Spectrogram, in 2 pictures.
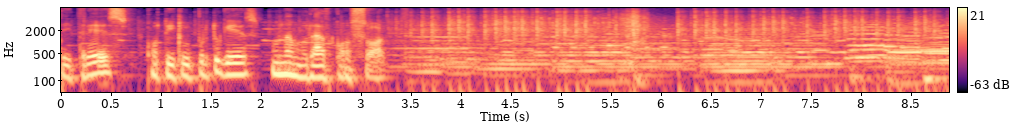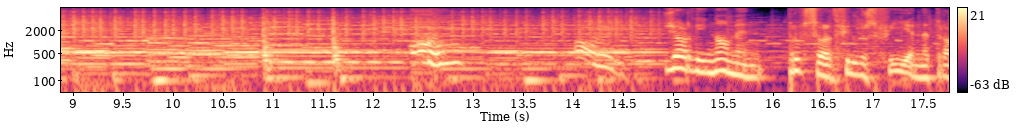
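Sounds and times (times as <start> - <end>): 
speech: 0.0 - 3.8, 15.0 - 17.7
orchestral piece: 0.0 - 17.7
typewriter keys clacking: 3.4 - 15.0.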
